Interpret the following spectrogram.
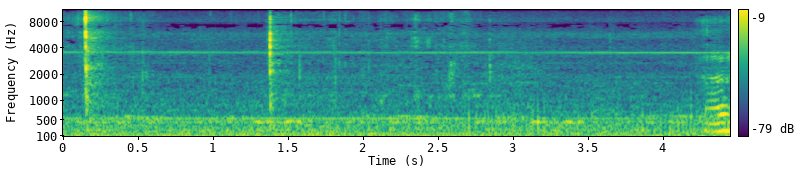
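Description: A metal fork clicks against a ceramic plate as it cuts through a crepe: a sharp click right at the start and a weaker one just over a second later, over a faint steady hum.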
